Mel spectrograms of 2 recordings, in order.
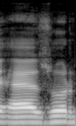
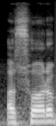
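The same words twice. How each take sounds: First: ਐ ਸੁਰ opening on a wide "ai"; ਐ ਸੁਰ with a long first vowel; wrong pronunciation. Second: ਅਸੁਰ opening on a short "uh"; ਅਸੁਰ with a light neutral first vowel; correct pronunciation. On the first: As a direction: split ਐ ਸੁਰ as "ai-sor". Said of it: "ਐ ਸੁਰ ਨਹੀਂ ਕਹਿਣਾ". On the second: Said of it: "ਅਸੁਰ ਬੋਲਣਾ". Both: Shown as a demonstration.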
